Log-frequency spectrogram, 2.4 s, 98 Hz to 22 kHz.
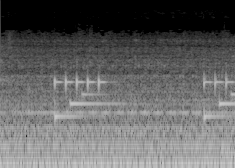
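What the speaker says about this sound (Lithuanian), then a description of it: "Mašina signalizuoja, kad kapotas atidarytas yra." The hood-open warning of a Volvo V90 rings as two bursts of rapid, bright electronic chime tones over the steady low idle of its 2-litre diesel engine.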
